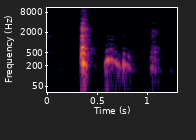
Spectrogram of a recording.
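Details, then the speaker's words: Adult's cough, described as one that makes the head feel like exploding: one sharp, forceful cough followed by a brief voiced throaty sound and a faint short grunt in a quiet room. "you ever have one of those uh coughs that when you cough you feel like your head's going to explode today's one of those"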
